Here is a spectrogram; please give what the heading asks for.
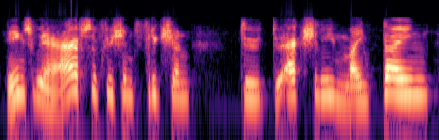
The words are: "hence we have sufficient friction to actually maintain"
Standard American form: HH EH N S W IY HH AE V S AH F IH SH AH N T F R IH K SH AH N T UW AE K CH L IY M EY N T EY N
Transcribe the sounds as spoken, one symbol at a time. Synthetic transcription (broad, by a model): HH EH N S W IY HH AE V S AH F IH SH AH N T F R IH K SH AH N T UW AE K CH L IY M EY N T EY N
